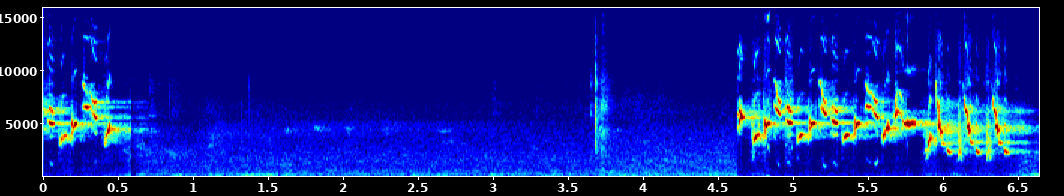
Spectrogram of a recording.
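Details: European goldfinch singing, a quick tinkling twittering phrase of high trills and chirps, a brief burst at the start, then near silence, then a dense liquid twitter for two seconds at the end.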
